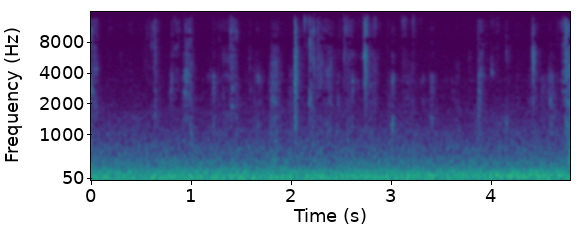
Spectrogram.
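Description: Biting and chewing crispy fried chicken up close: irregular crunches of the breading as it is chewed, over a steady low hum.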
